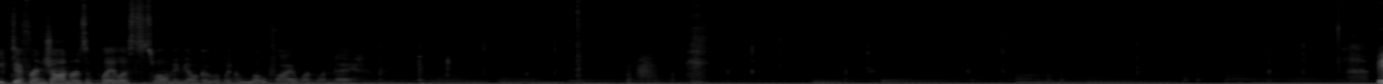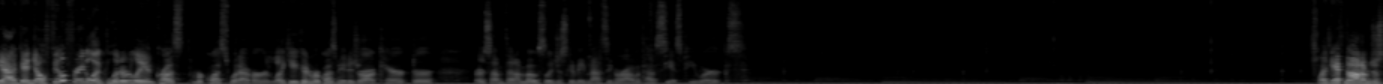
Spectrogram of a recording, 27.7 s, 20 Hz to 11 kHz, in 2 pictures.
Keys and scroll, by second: 13.0 ctrl+z, 27.2 ctrl+z.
